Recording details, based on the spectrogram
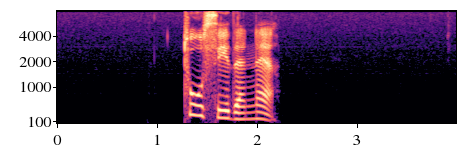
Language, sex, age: Norwegian, female, 34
